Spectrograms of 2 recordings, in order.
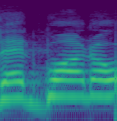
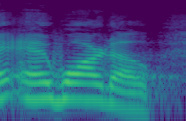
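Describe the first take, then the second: First: Eduardo with a hard d-gw in the middle; hard-d pronunciation. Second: Eduardo with a smooth w after the d; soft-w pronunciation. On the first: Preacher unsure of a name, trying Eduardo as ed-GWAR-doh. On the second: Preacher unsure of a name, trying Eduardo as ed-WAR-doh. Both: Shown as a demonstration. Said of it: "I don't know for sure".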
